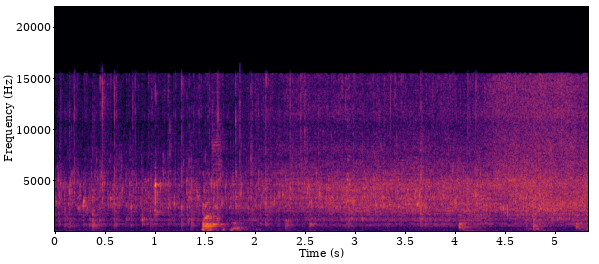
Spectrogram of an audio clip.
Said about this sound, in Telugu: కొంచెం గుడ్లు లైట్గా ఫ్రై చేసుకోవాలండి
